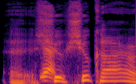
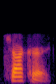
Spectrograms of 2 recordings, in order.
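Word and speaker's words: chukar: It's a type of partridge, shukar or something like that. Is that how you pronounce it? – Chucker. – Oh, it is.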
